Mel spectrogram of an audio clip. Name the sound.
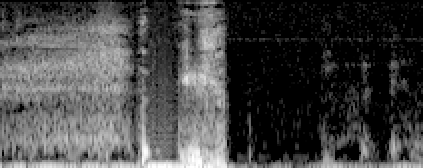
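cough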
